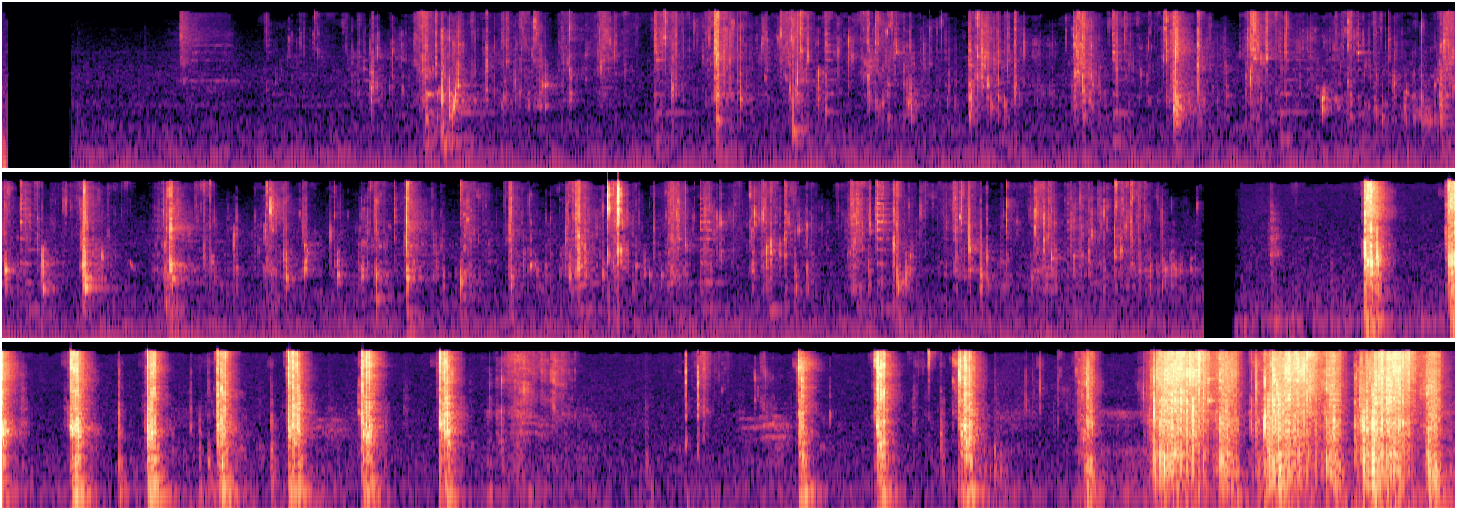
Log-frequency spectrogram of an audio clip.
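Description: Hands squishing and kneading slime: faint sticky clicks and wet pops at first, then a run of sharp pops about twice a second, and near the end a dense, loud crackling as a glossy green slime is squeezed.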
